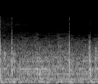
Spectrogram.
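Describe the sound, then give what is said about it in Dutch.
A kamikaze drone drones steadily overhead in Kyiv, Ukraine, in the morning, with a rough, engine-like buzz, broken by a few sharp bursts like shots or bangs as people try to shoot it down. The whole second is dense, noisy and fairly loud, with no voices. “Eh, ik zag ook nog een kamikaze drone.”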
